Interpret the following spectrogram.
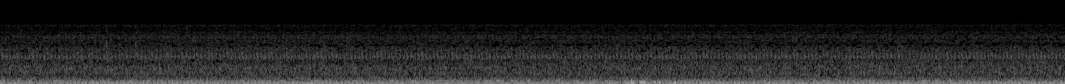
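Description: A car engine idling steadily, with a low rumble. A few brief low bumps about six seconds in.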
